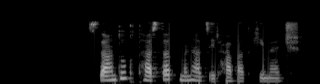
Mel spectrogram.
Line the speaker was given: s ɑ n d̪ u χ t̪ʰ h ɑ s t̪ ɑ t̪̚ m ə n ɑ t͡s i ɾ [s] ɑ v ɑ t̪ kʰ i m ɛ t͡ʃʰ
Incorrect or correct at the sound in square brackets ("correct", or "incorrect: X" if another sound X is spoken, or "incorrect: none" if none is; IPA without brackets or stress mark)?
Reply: incorrect: h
